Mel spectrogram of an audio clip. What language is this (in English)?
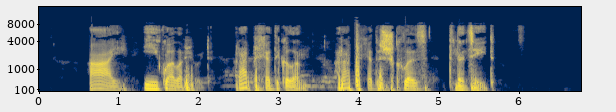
Abkhazian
